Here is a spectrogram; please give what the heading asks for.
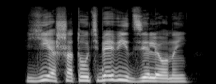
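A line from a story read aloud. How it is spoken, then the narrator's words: Stern. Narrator (Russian): строго сказал он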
